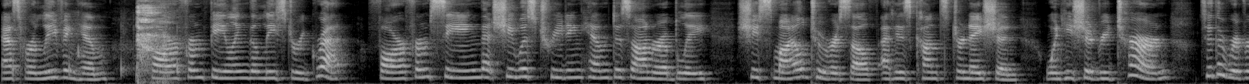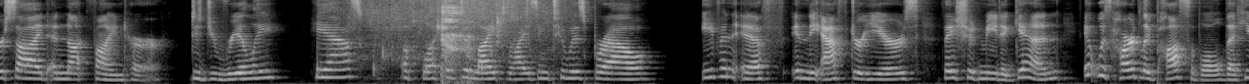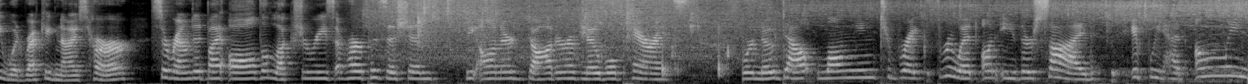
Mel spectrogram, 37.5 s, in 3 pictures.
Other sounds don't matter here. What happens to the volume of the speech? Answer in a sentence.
The volume of the speech stays about the same.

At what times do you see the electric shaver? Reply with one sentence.
You can't hear the electric shaver here.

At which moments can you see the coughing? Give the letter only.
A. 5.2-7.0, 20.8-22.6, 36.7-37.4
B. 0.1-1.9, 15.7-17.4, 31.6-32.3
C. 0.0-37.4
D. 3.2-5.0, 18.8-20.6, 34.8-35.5
B.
